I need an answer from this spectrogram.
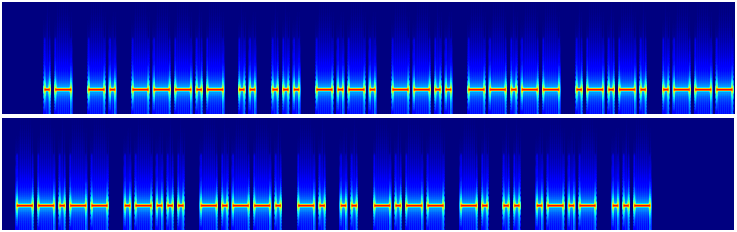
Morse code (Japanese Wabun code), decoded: イタズラニフアンヲアオルダケダロウ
